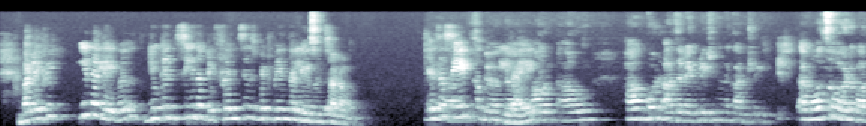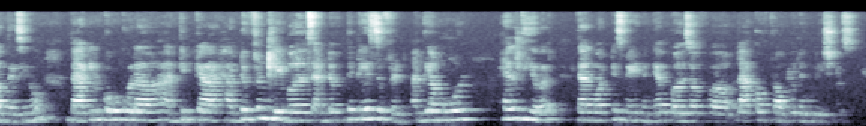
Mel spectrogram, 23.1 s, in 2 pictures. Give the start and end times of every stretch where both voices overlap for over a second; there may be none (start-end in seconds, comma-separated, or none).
5.7-7.1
